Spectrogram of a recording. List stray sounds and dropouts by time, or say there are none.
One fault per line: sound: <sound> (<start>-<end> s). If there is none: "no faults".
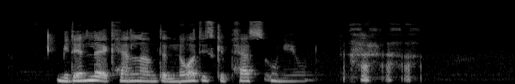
sound: laugh (3.4-4.2 s)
